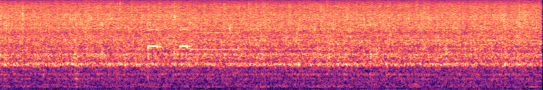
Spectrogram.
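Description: Steaks sizzling steadily inside a closed Tefal OptiGrill contact grill. About one and a half seconds in, the grill beeps twice and then gives a longer tone, its signal that the steaks have reached the next doneness stage (medium).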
